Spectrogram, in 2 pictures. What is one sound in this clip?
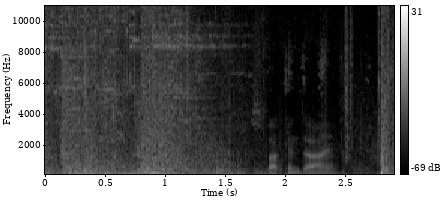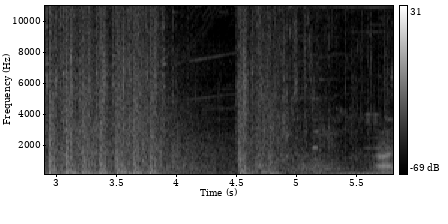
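Blades clash and swoosh in a fast game fight.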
